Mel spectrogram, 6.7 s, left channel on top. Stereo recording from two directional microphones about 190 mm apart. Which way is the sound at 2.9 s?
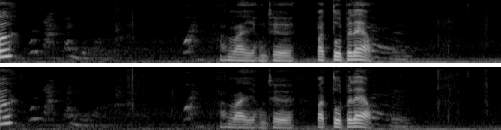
25° left (ahead or behind).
